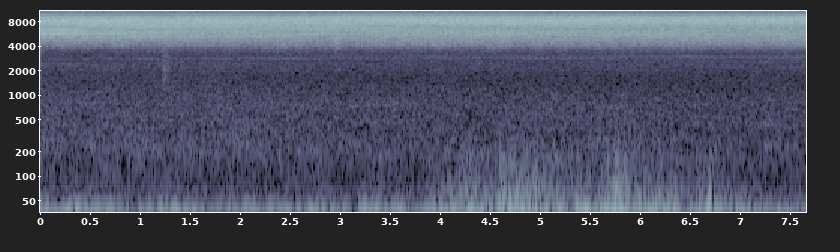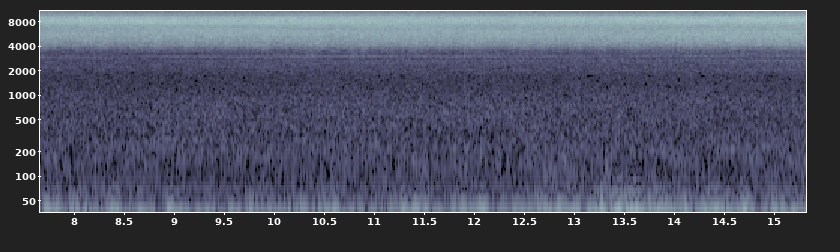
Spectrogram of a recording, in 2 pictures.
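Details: Constant high, hissing drone of summer cicadas along hillside residential streets in Nisshin near Nagoya, Japan, 1 PM, 28 July 2021, with a few low thumps and bumps around the fifth and sixth seconds.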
